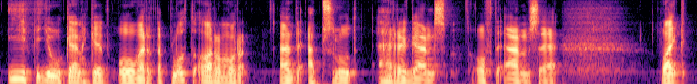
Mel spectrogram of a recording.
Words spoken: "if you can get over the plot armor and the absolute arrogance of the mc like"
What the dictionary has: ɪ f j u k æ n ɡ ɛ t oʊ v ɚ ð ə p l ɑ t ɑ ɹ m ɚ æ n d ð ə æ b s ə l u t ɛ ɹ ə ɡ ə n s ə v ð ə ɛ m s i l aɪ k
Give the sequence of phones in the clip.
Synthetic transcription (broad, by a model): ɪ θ j u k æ n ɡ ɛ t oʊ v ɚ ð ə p l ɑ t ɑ ɹ m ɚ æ n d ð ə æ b s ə l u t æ ɹ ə ɡ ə n s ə f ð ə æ m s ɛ l aɪ k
